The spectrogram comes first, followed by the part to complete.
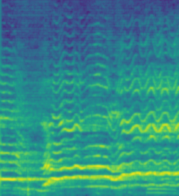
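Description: A woman singing into a handheld microphone: a long held note with vibrato breaks off just after the start, then her voice slides up into a new phrase of held, wavering notes that step down in pitch.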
